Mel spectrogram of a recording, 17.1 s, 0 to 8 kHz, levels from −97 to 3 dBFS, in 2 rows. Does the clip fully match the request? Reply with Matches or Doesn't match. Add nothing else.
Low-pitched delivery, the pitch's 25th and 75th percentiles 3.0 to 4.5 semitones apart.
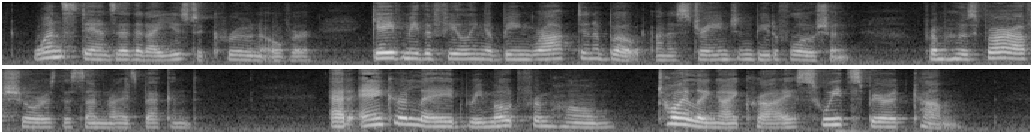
Doesn't match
